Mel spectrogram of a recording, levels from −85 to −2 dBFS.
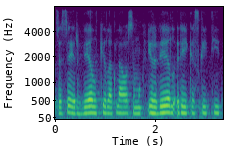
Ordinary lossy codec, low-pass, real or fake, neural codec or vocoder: Opus, 24 kbps; 7.2 kHz; real; none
